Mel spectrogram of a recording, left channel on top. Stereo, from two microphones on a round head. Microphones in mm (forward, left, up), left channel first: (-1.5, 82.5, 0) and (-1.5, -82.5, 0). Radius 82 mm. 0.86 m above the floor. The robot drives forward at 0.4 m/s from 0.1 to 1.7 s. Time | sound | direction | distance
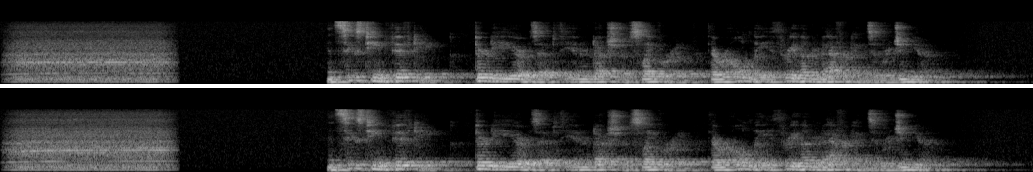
3.3 | a man speaking | 40° left (ahead or behind) | 1.1 m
